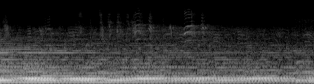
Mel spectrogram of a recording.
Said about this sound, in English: every bird can contribute to the soundscape. They're flying around the room, sometimes in flocks, sometimes alone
